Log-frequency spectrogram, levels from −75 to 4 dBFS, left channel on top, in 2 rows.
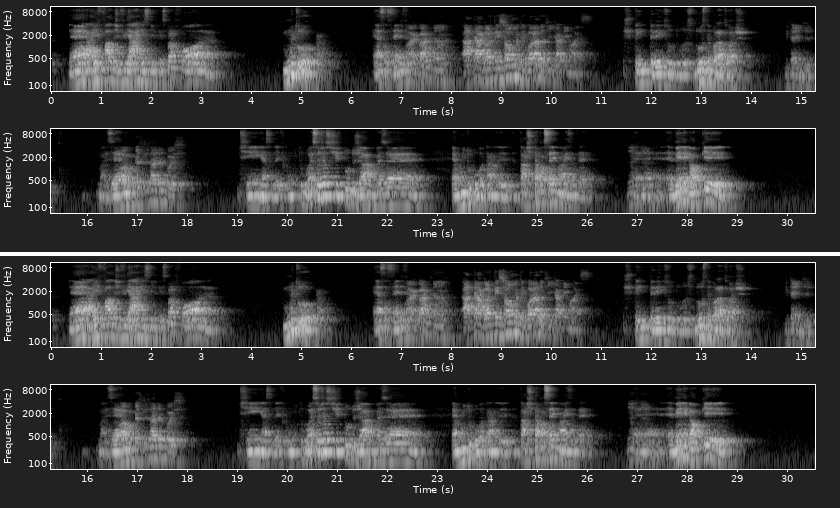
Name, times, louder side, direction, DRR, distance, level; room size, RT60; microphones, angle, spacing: voice 1, 0.3-3.3 4.6-5.4 6.4-7.2 7.5-7.6 11.4-13.8 16.2-16.9 19.0-22.7 23.3-26.0 26.9-28.8, equal, 20° left, -6 dB, 1.4 m, -23 dB
voice 2, 7.1-7.9 8.2-10.7 14.7-15.2 16.6-17.9 26.8-27.3, right 1 dB, 45° right, -2 dB, 0.8 m, -27 dB
4.5 x 2.7 x 3.9 m, 0.88 s
head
